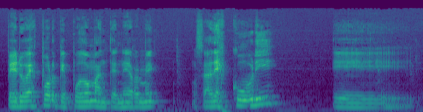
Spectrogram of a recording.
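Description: A man's voice: medium pitch, measured pace, creaky. A man, a guest poet and cultural organizer, chatting casually with fillers and then reading his poetry aloud. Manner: hesitant, fills with "o sea" and "eh".

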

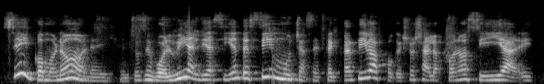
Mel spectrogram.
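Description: A woman's voice: medium pitch, a little fast. A woman with an Argentine accent, telling a story in a casual interview and acting out what people said. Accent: Argentine Spanish. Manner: animated, acts out quotes. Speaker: guest.

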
